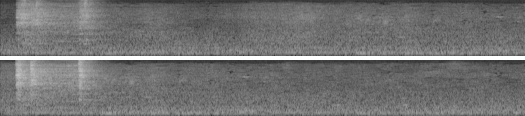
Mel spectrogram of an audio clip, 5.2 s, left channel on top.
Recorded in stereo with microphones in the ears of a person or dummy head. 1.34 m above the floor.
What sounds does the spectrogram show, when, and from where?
0.1 s a camera shutter: 85° right, 6 m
